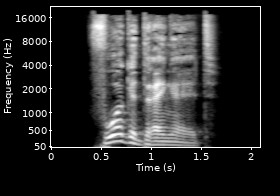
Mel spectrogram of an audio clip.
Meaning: past participle of vordrängeln
- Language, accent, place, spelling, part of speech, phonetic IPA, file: German, Germany, Berlin, vorgedrängelt, verb, [ˈfoːɐ̯ɡəˌdʁɛŋl̩t], De-vorgedrängelt.ogg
